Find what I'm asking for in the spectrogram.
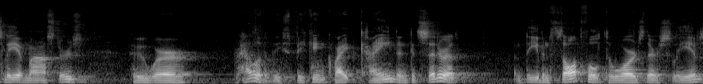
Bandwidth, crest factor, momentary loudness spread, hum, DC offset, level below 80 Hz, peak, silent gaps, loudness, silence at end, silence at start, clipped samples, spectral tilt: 16 kHz; 20 dB; 13 LU; none; under 0.1%; -56 dBFS; -4 dBFS; none; -24 LUFS; 0 s; 0 s; under 0.1%; -7 dB/octave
